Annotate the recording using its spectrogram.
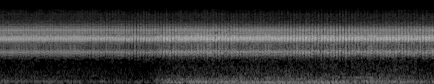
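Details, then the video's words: Continuous piercing cicada drone, high and hissing, with an even steady tone that swells slightly louder partway through; a faint low rumble sits underneath. "cicada chirping sound"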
